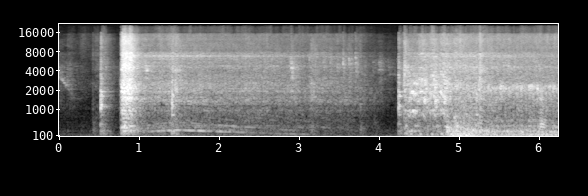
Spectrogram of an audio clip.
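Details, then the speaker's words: Toyota Mighty-X that stalled while running: after cut wiring was rerouted and reconnected so dash lights and fuel pump work, few clicks and pump hum, then engine starts quickly and idles steady and even. "ถ้าโชว์แบบนี้ปั๊มก็จะทำงานแล้วก็สตาร์ทติดปกติครับ"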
